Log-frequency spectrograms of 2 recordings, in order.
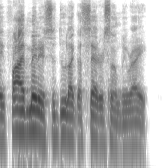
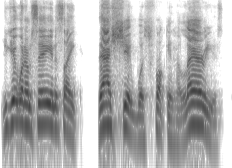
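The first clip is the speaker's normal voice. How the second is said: ordinary delivery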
